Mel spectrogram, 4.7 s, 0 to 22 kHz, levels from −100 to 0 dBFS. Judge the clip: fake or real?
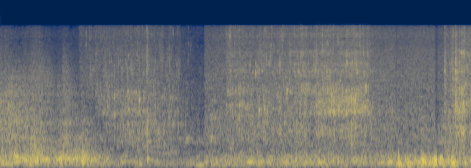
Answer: fake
